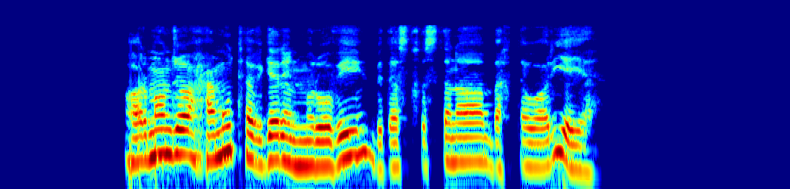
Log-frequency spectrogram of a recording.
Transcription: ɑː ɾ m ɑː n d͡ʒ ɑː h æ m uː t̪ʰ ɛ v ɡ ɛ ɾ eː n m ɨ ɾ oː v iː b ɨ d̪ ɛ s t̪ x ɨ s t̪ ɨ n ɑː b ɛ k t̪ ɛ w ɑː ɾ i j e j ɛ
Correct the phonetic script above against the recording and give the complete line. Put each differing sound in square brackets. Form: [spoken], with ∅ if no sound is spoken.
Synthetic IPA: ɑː ɾ m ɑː n d͡ʒ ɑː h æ m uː t̪ʰ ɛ v ɡ ɛ ɾ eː n m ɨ ɾ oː v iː b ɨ d̪ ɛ s t̪ x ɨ s t̪ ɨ n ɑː b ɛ [x] t̪ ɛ w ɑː ɾ i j e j ɛ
